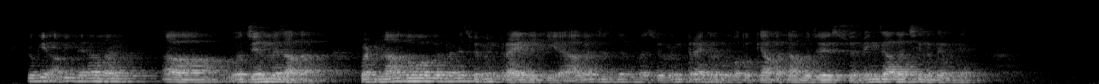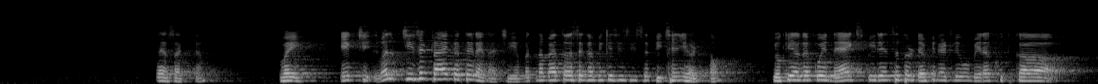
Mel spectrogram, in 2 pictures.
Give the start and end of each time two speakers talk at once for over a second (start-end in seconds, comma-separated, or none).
none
